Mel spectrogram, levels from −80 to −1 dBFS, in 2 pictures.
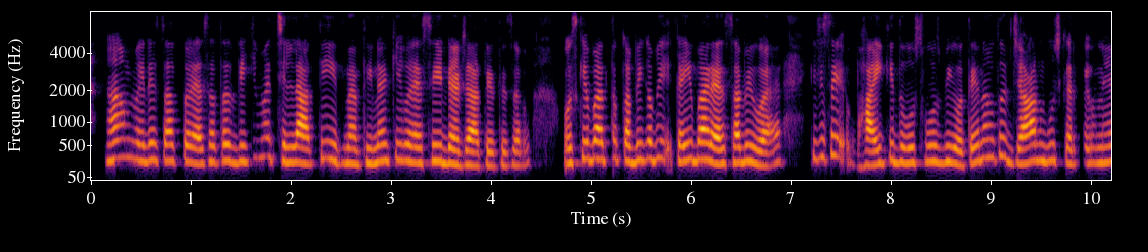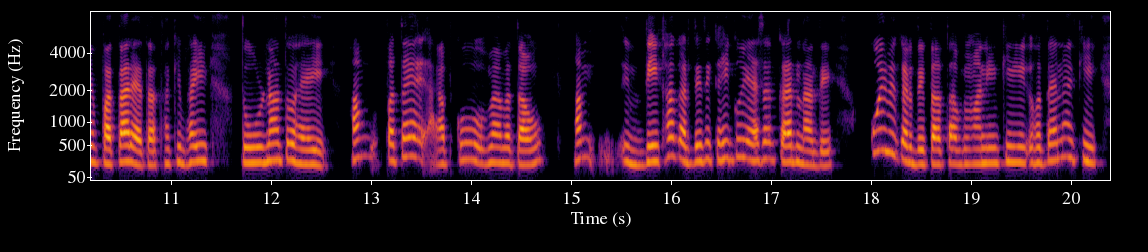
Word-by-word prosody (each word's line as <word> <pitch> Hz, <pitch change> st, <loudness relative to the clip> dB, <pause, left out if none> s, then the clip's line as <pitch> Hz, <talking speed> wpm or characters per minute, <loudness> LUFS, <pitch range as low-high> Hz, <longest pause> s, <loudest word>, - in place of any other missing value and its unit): हाँ, 290 Hz, +3 st, +2 dB
मेरे 275 Hz, -3 st, -2 dB
साथ 260 Hz, 0 st, +1 dB
तो 260 Hz, -, -1 dB
ऐसा 230 Hz, 0 st, +2 dB
था, 265 Hz, -, +3 dB
देखिए, 255 Hz, +4 st, -5 dB
मैं 325 Hz, +1 st, -7 dB
चिल्लाती 240 Hz, -1 st, +4 dB
ही 285 Hz, -, -3 dB
इतना 230 Hz, -2 st, -1 dB
थी 230 Hz, -, +1 dB
ना 255 Hz, +3 st, +1 dB
कि 270 Hz, +1 st, -6 dB
वो 265 Hz, -, -1 dB
ऐसे 235 Hz, +1 st, 0 dB
ही 260 Hz, -, +3 dB
डर 225 Hz, -3 st, +4 dB
जाते 200 Hz, -1 st, +3 dB
थे 200 Hz, -, -4 dB
सब। 200 Hz, +1 st, -5 dB, 0.4 s
उसके 235 Hz, +5 st, -2 dB
बाद 285 Hz, -1 st, +4 dB
तो 295 Hz, -, -6 dB
कभी-कभी 275 Hz, +3 st, 0 dB
कई 255 Hz, +2 st, +1 dB
बार 275 Hz, 0 st, +6 dB
ऐसा 230 Hz, +1 st, +6 dB
भी 250 Hz, +2 st, 0 dB
हुआ 210 Hz, -4 st, +3 dB
है, 240 Hz, +6 st, -5 dB, 0.3 s
कि 295 Hz, -, -9 dB
जैसे 315 Hz, +1 st, -3 dB, 0.2 s
भाई 205 Hz, +2 st, +4 dB
के 270 Hz, -, -5 dB
दोस्त-वोस्त 240 Hz, +1 st, -1 dB
भी 250 Hz, -, 0 dB
होते 220 Hz, -1 st, 0 dB
हैं 245 Hz, -, 0 dB
ना, 305 Hz, +1 st, -4 dB
तो 335 Hz, +1 st, -5 dB
जानबूझ 255 Hz, +2 st, +3 dB
करके 225 Hz, -1 st, -4 dB
उन्हें 235 Hz, +2 st, -3 dB
पता 230 Hz, +2 st, +6 dB
रहता 205 Hz, -4 st, +3 dB
था 225 Hz, -, -5 dB
कि 245 Hz, +3 st, -5 dB
भाई 245 Hz, +3 st, -1 dB, 0.3 s
तोड़ना 240 Hz, +3 st, +2 dB
तो 275 Hz, 0 st, 0 dB
है 215 Hz, -1 st, +1 dB
ही, 205 Hz, -3 st, -3 dB, 0.3 s
हम 310 Hz, +3 st, 0 dB, 0.2 s
पता 265 Hz, +4 st, +1 dB
है 325 Hz, -2 st, 0 dB, 0.2 s
आपको 250 Hz, +3 st, -4 dB
मैं 240 Hz, -1 st, 0 dB
बताऊँ 225 Hz, +2 st, +1 dB, 0.3 s
हम 280 Hz, +2 st, +2 dB, 0.4 s
इ 250 Hz, -, -2 dB
देखा 255 Hz, +7 st, +2 dB
करते 255 Hz, -5 st, 0 dB
थे 280 Hz, -, -3 dB
कहीं 275 Hz, +2 st, -3 dB
कोई 310 Hz, 0 st, -5 dB
ऐसा 275 Hz, 0 st, 0 dB
कर 250 Hz, -1 st, +5 dB
ना 210 Hz, -1 st, +1 dB
दे, 200 Hz, 0 st, -5 dB, 0.4 s
कोई 420 Hz, +2 st, -2 dB
भी 385 Hz, -, -1 dB
कर 265 Hz, -5 st, +2 dB
देता 220 Hz, 0 st, +2 dB
था। 225 Hz, -, +2 dB
मानिए 225 Hz, +1 st, -3 dB
कि 245 Hz, -1 st, -1 dB
होता 235 Hz, +2 st, -2 dB
है 270 Hz, -, 0 dB
ना 320 Hz, +1 st, -5 dB
कि 255 Hz, -5 st, -2 dB
250 Hz, 240 wpm, -23 LUFS, 225-275 Hz, 0.4 s, बार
